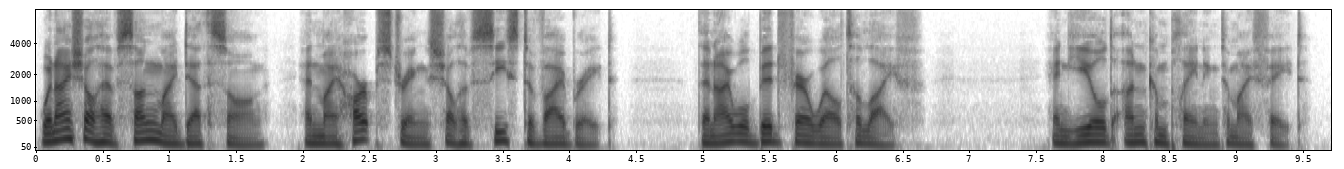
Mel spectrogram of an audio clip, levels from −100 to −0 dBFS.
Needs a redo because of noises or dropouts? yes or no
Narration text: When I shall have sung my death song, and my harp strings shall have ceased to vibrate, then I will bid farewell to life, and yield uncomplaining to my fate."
no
